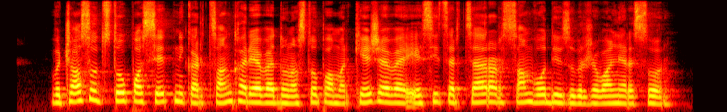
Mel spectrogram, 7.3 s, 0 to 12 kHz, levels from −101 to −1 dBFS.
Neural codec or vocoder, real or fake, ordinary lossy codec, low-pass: none; real; none; none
